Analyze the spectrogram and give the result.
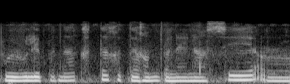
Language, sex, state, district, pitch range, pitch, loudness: Nagamese, female, Nagaland, Kohima, 165-200 Hz, 175 Hz, -13 LUFS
